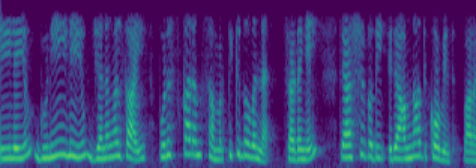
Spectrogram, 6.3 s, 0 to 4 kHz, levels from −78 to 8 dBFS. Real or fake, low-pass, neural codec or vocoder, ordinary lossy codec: fake; 3.6 kHz; codec, 16 kHz, about 1 kbps, DyCAST, with the encoder's durations; none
